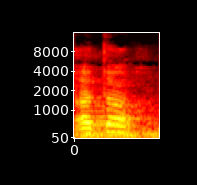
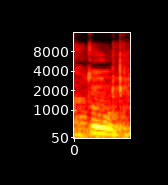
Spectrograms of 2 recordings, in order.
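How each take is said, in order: First: The word ends with an a vowel. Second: The word ends with an o vowel. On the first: This is how we pronounce it. "Nous, on dit Ata" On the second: "ils prononcent le Patar et le Kamat différemment. Ils disent Boruch Ato"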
